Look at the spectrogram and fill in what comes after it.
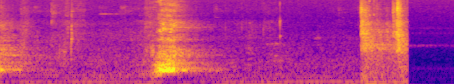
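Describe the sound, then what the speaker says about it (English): Neighbours' dogs bark faintly in an Yerevan neighbourhood, one distant bark rising above a low background hum, then a muffled thump before the sound cuts off. "the neighbours' dogs weren't particularly happy to see me."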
